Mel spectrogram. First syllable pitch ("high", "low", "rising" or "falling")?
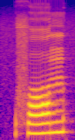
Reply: rising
